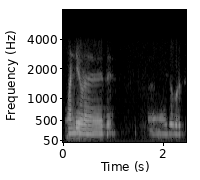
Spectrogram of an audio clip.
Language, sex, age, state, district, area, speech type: Tamil, male, 45-60, Tamil Nadu, Tiruvarur, urban, conversation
